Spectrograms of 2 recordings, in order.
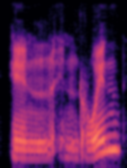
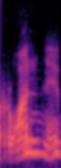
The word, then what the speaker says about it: Rouen: Entonces decía que estábamos en Rouen, o Rouen, pronunciado en francés, ya me perdonaréis por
